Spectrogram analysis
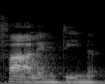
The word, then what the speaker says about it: Valentin: etimologia ossia dall'assonanza tra il nome del santo pronunciato valentine nei paesi di lingua tedesca e il termine tedesco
